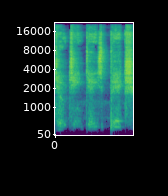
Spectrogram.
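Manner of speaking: close, hushed, soft, breathy whisper. Retelling how MJF goes up to Kenny: imitating MJF whispering. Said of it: "goes up to Kenny and whispers".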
